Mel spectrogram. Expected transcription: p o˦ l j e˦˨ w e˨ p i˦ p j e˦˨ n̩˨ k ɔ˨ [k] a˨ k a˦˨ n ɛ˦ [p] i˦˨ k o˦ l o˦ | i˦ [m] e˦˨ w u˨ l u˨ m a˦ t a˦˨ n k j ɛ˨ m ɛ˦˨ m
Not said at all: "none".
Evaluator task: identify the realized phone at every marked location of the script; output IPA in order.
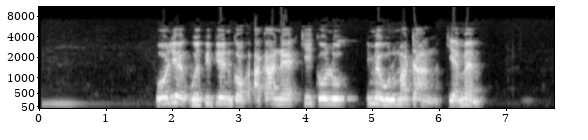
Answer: k, k, m

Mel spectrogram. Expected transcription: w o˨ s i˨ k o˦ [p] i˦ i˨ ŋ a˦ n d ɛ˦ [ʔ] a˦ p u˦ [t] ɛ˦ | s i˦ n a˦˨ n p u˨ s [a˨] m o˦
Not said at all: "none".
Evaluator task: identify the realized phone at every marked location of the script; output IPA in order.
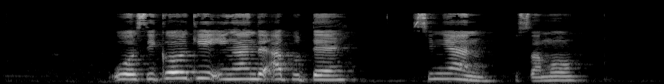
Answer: k, ʔ, t, a˨

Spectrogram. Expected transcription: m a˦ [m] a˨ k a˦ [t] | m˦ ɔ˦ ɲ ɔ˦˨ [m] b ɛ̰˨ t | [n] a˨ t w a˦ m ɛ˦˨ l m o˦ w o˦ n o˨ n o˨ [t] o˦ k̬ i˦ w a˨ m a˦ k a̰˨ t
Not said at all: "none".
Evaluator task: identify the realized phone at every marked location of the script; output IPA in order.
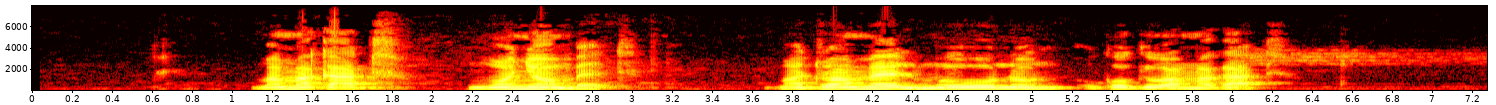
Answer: m, t, m, m, k

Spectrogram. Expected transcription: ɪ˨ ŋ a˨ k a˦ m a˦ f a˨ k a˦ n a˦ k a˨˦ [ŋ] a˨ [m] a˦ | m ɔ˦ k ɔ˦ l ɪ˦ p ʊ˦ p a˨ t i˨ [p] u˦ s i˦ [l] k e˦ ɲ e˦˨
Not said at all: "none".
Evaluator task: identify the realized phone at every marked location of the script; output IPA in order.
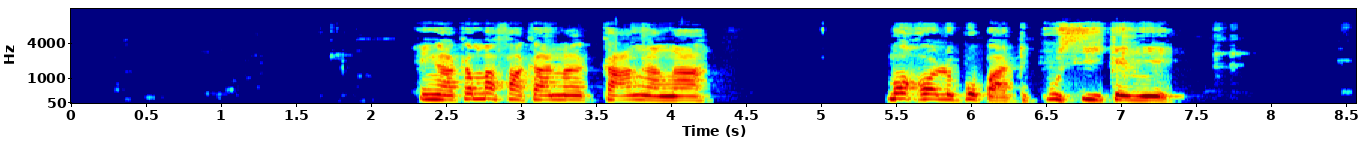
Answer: ŋ, ŋ, p, none

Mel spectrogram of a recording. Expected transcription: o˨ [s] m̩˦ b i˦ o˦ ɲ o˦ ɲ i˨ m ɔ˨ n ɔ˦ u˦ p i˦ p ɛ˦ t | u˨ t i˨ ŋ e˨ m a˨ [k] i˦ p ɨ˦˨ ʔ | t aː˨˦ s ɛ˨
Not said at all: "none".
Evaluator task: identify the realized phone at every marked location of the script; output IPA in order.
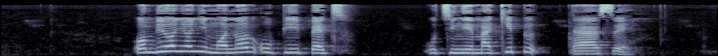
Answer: none, k

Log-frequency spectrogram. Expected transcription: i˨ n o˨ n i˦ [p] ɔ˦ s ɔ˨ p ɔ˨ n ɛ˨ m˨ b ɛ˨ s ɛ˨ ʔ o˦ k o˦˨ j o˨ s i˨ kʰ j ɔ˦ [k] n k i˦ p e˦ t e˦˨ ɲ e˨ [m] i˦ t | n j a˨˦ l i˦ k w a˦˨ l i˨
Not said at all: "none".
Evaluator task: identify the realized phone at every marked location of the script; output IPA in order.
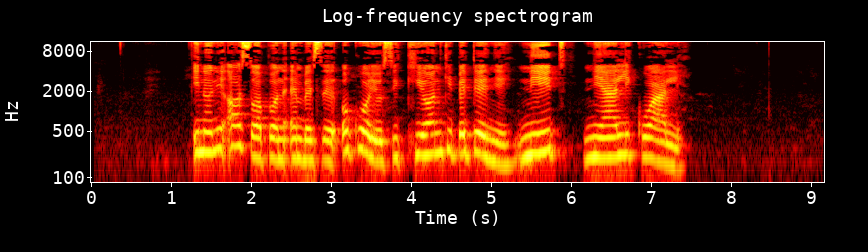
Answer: ʔ, none, n

